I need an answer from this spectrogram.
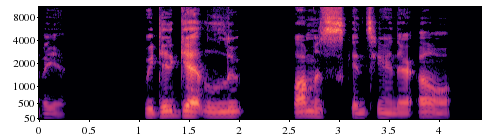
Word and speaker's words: llama: Oh no, the pinata is a llama. Oh, it's a llama. Llama. Un llama. I don't even know if I'm pretty sure that's how you say it in Spanish because the double L makes the Y.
